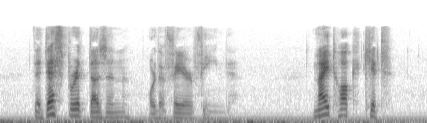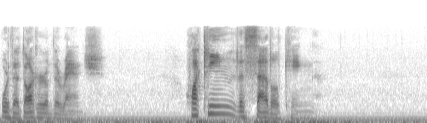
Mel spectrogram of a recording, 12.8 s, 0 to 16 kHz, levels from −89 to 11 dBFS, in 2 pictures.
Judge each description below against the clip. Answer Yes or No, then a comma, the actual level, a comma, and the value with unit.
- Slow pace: Yes, slow, 90 wpm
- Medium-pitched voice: No, low, 110 Hz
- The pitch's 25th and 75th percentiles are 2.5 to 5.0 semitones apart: No, wide, 5.4 semitones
